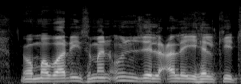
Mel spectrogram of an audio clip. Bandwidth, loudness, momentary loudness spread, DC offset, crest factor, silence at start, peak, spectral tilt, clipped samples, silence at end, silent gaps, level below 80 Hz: 16 kHz; -21 LUFS; 5 LU; under 0.1%; 18 dB; 0 s; -4 dBFS; -5 dB/octave; under 0.1%; 0 s; none; -60 dBFS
